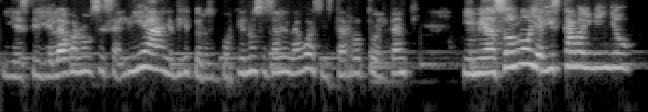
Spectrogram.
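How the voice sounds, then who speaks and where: A woman's voice: high voice, fast talker, music in the background. A middle-aged woman with a Mexican accent, telling her own eerie experiences in a casual chat and acting out the voices she quotes. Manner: dramatic storyteller, acts out quoted voices. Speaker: podcast guest sharing experiences.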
